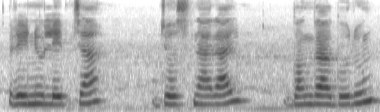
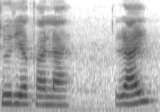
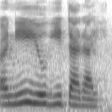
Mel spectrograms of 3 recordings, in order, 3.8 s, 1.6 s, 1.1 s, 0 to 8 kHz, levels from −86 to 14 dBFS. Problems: none marked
